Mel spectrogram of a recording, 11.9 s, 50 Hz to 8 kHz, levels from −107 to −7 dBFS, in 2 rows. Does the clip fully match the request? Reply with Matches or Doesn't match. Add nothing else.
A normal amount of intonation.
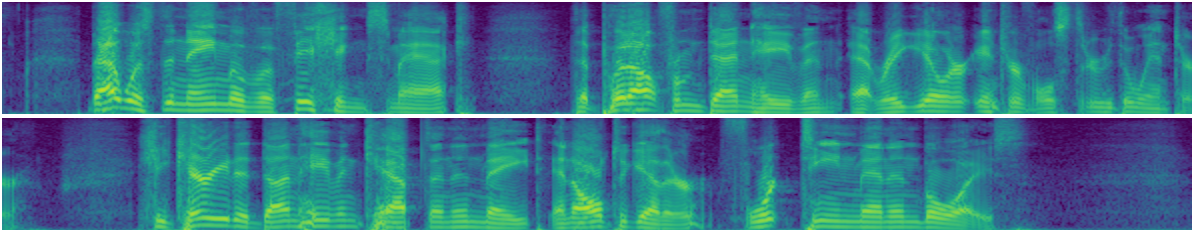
Matches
